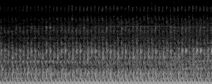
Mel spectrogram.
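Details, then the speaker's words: Range Rover (salvage auction car) after front-end rebuild, just after first start: smooth even low idle, steady hum, no knocks, ticks or hunting; started loud then went quiet, healthy. "that sounds brand new that did you hear like it started off a little loud but then it went really quiet"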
